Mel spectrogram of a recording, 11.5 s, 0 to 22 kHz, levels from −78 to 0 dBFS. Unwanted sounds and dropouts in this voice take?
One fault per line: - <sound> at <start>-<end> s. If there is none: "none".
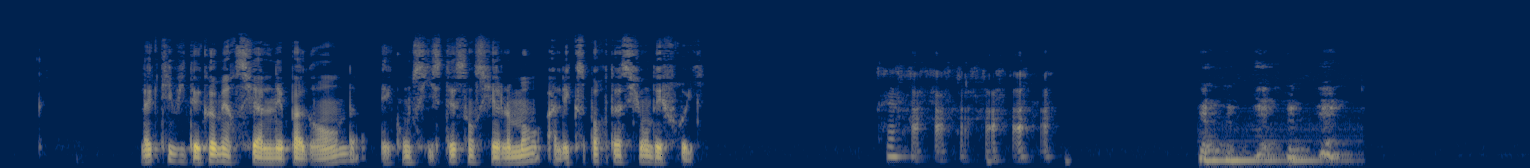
- laugh at 6.6-8.0 s
- laugh at 9.0-10.2 s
